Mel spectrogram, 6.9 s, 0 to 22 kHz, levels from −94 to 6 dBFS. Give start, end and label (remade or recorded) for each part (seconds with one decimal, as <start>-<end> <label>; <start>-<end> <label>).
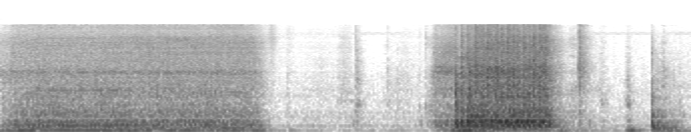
0.0-1.0 recorded; 1.0-3.5 remade; 3.5-4.0 recorded; 4.0-4.9 remade; 4.9-6.9 recorded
